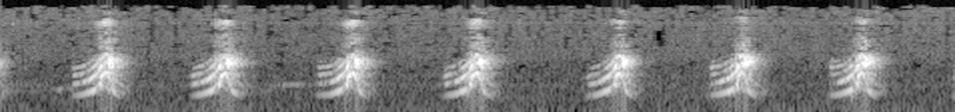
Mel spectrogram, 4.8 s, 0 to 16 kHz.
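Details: Chukar partridge, known locally as keklik, recorded in Tajikistan in 2020, giving a regular series of eight harsh, descending chuck notes about 0.6 seconds apart.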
